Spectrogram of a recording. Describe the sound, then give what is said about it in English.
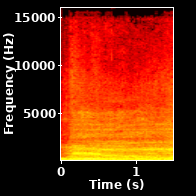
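A loud, sustained scream by Hulk Hogan with a deep, growling dinosaur roar effect layered beneath it, likened to a T-Rex or a Jurassic Park raptor, holding steady for a second and a half over a dense wash of crowd noise. “Every time Hulk Hogan screamed, they would put like dinosaur noises behind him.”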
